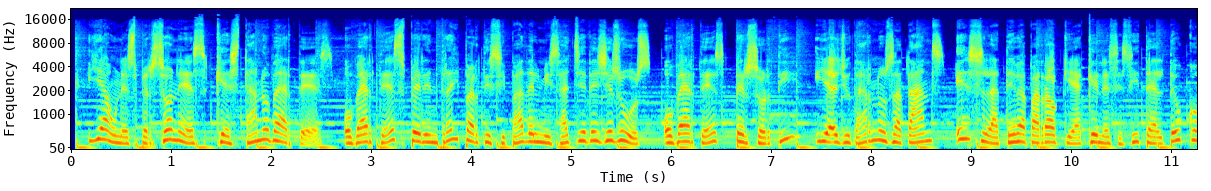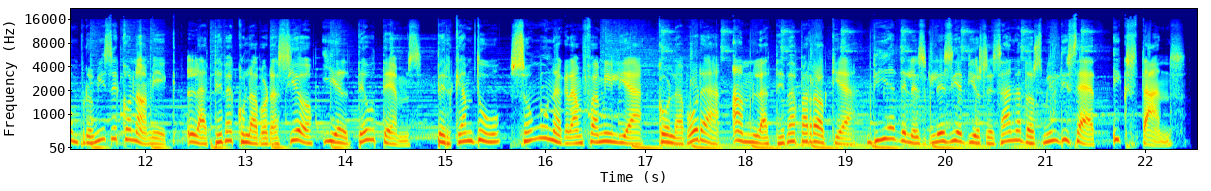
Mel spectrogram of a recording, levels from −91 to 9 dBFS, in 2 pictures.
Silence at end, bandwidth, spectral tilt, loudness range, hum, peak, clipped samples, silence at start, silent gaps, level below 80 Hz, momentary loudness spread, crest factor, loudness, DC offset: 0.15 s; 16 kHz; -5 dB/octave; 1 LU; none; 0 dBFS; under 0.1%; 0.05 s; none; -30 dBFS; 4 LU; 14 dB; -15 LUFS; under 0.1%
